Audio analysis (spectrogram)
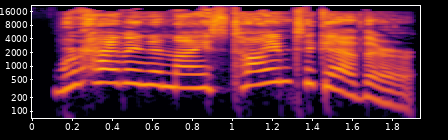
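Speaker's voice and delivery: rather defensive, high and swooping. A wife answers her husband's sudden question during an afternoon together, rather defensively. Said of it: "rather defensively".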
